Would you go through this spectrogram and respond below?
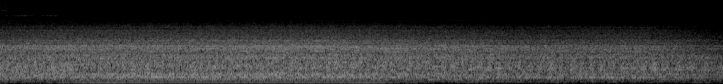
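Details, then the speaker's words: Bridgeport mill's replacement 1HP three-phase motor, cleaned up with new bearings, running on the VFD control panel: steady even hum with airy fan rush, no knocks or grinding; new motor sounds good, smooth and quiet. "New motor sounds good."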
